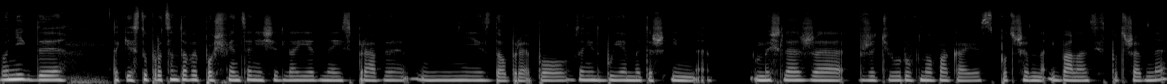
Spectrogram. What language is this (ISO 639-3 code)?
pol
